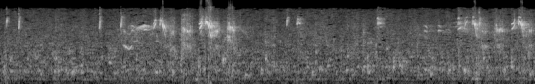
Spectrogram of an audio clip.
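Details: Female red-pileated finch singing like a male while warming up: short bursts of high, thin twittering chirps, mostly very high-pitched, in two brief phrases over a steady hissing, trickling background.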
